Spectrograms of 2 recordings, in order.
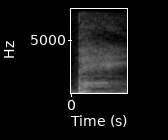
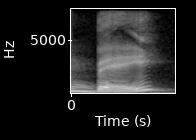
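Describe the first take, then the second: First: The word is whispered without voice. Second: The word is spoken with full voice. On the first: "now you want to whisper it, whisper it with me" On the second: "If you want to say bay"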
